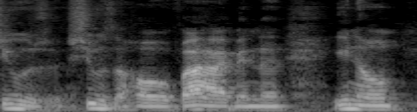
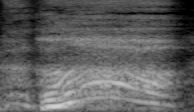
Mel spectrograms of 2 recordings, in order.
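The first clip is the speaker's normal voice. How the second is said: high, loud theatrical gasp; mock gasp; 7 dB louder than usual. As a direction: imitate a sudden dramatic gasp. Imitates her gasp down the hallway.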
